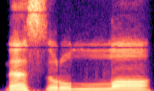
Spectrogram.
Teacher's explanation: ketika mengucapkan Nasrulloh Allah pengucapannya tebal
